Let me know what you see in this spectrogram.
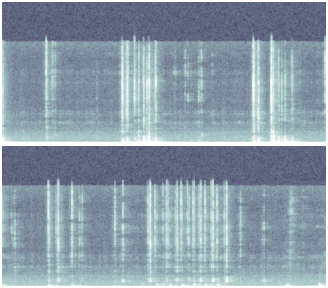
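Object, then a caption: Plastic laptop keyboard. Both hands type steadily with their fingertips on the keys of a black plastic laptop keyboard. Quiet, dry, bright clicks come in short irregular bursts and clusters with brief pauses, over a faint steady low hum.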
